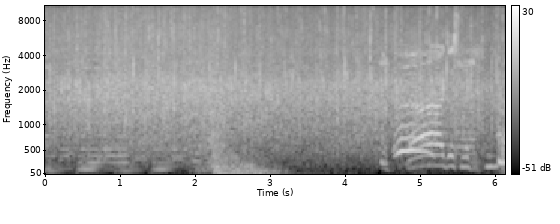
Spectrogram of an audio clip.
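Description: Studio audience applauding, with a few low musical notes under it in the first two seconds and a short low thud a little after two seconds in. A man's exclamation breaks in near the end.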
